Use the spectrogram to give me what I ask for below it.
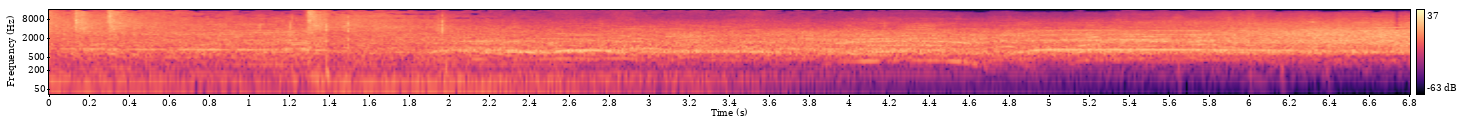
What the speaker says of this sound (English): This is as loud as I've heard it here all year, Jim, right now. Crowd is into it.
